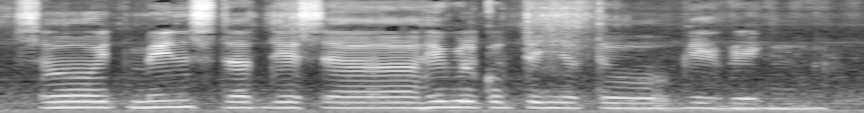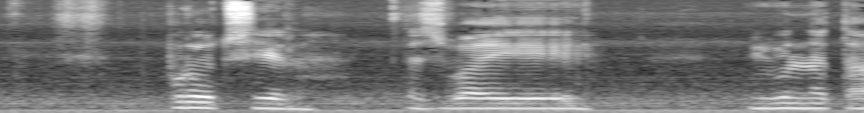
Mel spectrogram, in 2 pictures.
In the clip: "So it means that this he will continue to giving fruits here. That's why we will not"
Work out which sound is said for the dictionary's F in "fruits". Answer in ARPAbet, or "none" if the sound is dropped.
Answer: P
